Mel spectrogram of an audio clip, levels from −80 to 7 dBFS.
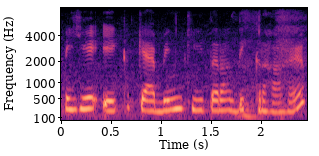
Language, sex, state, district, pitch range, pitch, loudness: Hindi, female, Himachal Pradesh, Shimla, 225-265 Hz, 235 Hz, -15 LUFS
